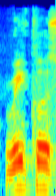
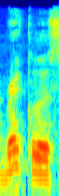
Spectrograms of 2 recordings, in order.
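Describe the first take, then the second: First: The first syllable is pronounced like 'ree'. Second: The first syllable is not pronounced like 'ree'. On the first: The speaker calls it wrong. "some people say" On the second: The speaker calls it right. "I think, the better pronunciation"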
